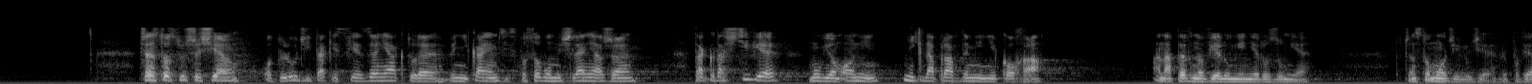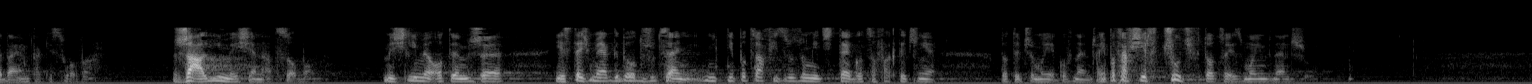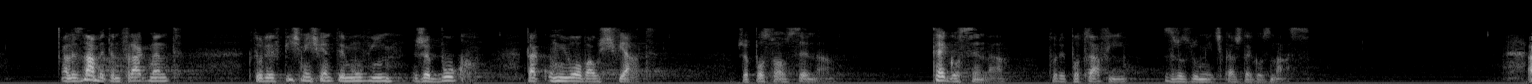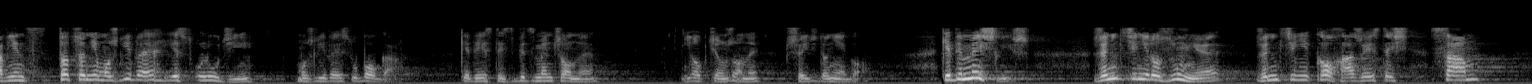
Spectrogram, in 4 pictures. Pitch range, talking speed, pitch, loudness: 125-170 Hz, 125 wpm, 150 Hz, -27 LUFS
